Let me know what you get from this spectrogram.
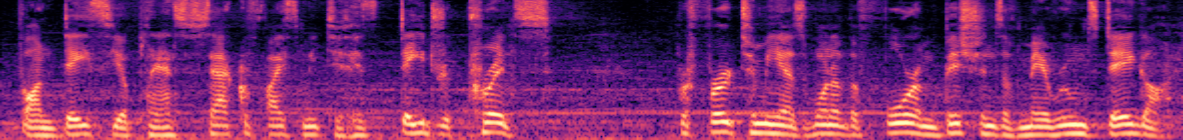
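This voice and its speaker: A defiant male prisoner in a fantasy game, voiced by a man speaks in a medium-pitched voice. He is dramatic and scornful with a wry edge. A faint ambient noise sits behind him. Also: lightly acted.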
